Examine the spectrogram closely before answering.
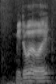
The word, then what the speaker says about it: Duole: So it's really awesome that there's groups like Duole. Did you hear that? Yes. You nailed it. Did I say that right? Excellent pronunciation.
